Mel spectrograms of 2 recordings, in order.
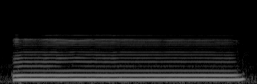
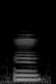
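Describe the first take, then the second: First: "mm" as one long level hum; slow sound. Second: "Mm" as a short hum; fast sound. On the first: Teacher models a sound for children, "mm" held long. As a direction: hold "mm" steadily without a break. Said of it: "say a sound slowly". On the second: Teacher answers "say it fast", "Mm" said very short. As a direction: cut "Mm" short and quick. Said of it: "Say it fast". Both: Shown as a demonstration.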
